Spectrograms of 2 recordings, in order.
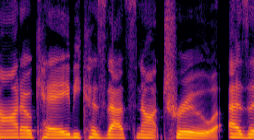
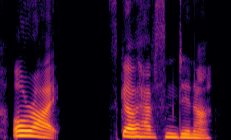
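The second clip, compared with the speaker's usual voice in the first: put-on Australian accent. Retelling what Steven said after kissing the speaker's cheek: imitating Steven's Australian accent. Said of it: "that was Australian".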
